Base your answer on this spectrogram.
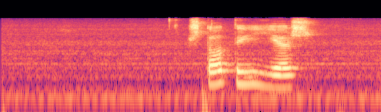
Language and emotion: Russian, neutral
